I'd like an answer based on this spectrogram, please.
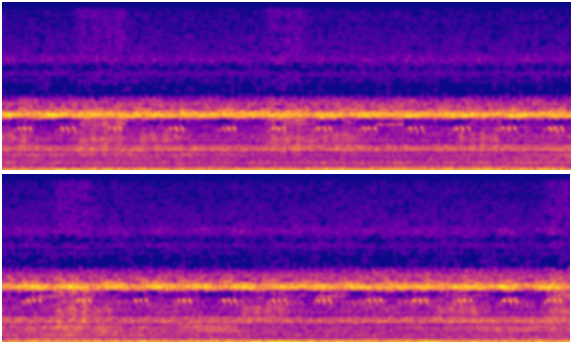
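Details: Nighttime forest swamp ambience dominated by crickets, steady shrill whine overlaid with rapid rhythmic chirps, several short louder rasps scattered across the recording, and a noticeable deep rumbling background.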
